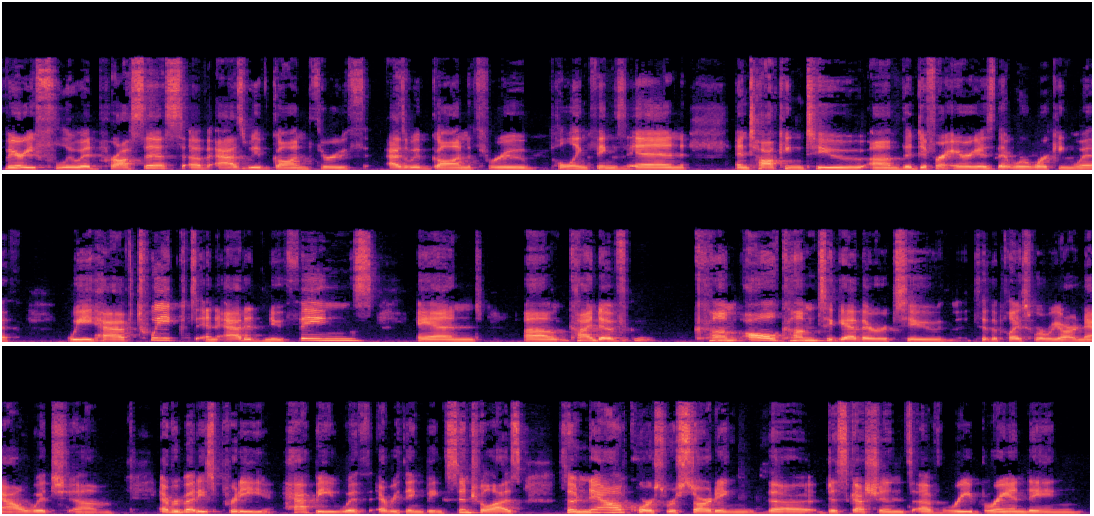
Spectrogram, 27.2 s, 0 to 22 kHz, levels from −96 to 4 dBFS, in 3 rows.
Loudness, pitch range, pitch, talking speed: -18 LUFS, 170-190 Hz, 175 Hz, 150 wpm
